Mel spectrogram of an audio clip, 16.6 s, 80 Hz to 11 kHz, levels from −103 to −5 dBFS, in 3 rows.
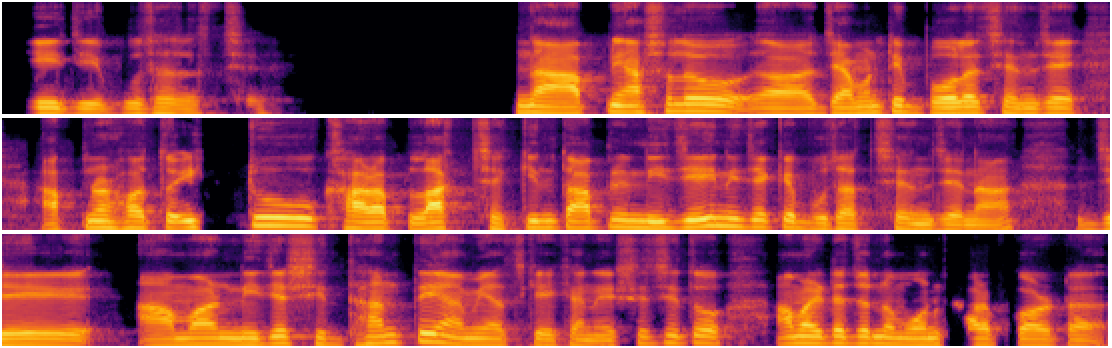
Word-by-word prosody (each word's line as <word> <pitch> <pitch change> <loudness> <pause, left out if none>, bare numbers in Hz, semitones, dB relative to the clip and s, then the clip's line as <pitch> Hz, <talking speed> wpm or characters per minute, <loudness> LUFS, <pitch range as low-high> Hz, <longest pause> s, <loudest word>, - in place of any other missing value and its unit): জি, 120 - +1 0.2
জি 110 - -3 0.2
বুঝা 110 0 -5
যাচ্ছে। 95 +1 -14 1.4
না, 130 - +4 0.2
আপনি 120 +4 -3
আসলেও 155 +3 +2 0.3
আ - - +4 0.3
যেমনটি 125 +5 0 0.2
বলেছেন, 125 0 +3
যে 115 - +2 0.5
আপনার 145 +6 0
হয়তো 140 0 0
একটু 190 +6 -3 0.4
খারাপ 135 -1 +6 0.2
লাগছে, 130 -1 +4
কিন্তু 145 0 -1
আপনি 150 +3 -4 0.2
নিজেই 155 +6 +4
নিজেকে 155 -2 0
বোঝাচ্ছেন, 120 0 -3 0.2
যে 110 - 0
না, 100 - 0 0.5
যে 125 0 +2 0.7
আমার 130 +2 +2
নিজের 145 +4 0
সিদ্ধান্তেই 155 +7 -1
আমি 130 0 -2
আজকে 120 +2 -9
এখানে 115 -2 -6
এসেছি, 150 +7 -9
তো 160 - 0 0.4
আমার 155 +2 +4
এটার 150 0 -1
জন্য 150 -1 +1
মন 130 0 0
খারাপ 125 -1 -2
করাটা 120 -2 -1
130 Hz, 135 wpm, -21 LUFS, 120-150 Hz, 1.4 s, খারাপ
